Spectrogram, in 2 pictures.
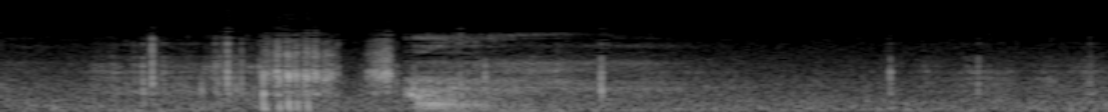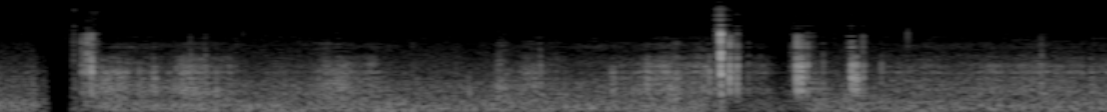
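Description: Handling noise of sharp clicks and knocks, with a cluster near the end as a plastic tackle box is handled. About a second and a half in there is a brief falling tone.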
